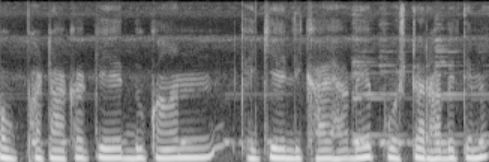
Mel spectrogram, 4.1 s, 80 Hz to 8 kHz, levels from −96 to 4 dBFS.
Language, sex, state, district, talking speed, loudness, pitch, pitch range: Chhattisgarhi, male, Chhattisgarh, Rajnandgaon, 160 wpm, -14 LUFS, 160 Hz, 150-165 Hz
